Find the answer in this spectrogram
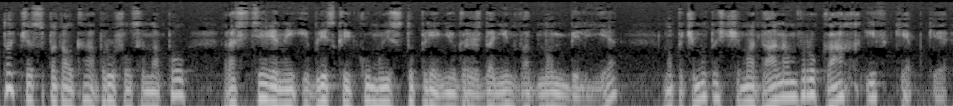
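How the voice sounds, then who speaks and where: Deep raspy guy reading an audiobook, lots of swing, dull lo-fi sound. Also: moderate pace. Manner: expressive, theatrical. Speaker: audiobook narrator.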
